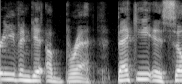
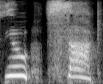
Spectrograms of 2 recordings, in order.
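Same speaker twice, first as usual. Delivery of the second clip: mock heel taunt; 10 semitones higher than usual. Becky taunting during attack.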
